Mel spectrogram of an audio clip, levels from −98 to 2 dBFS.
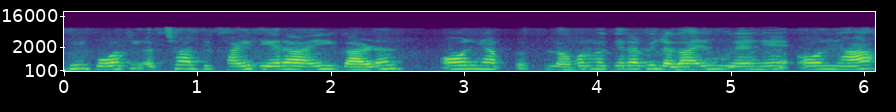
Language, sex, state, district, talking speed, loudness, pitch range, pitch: Hindi, female, Rajasthan, Jaipur, 215 wpm, -17 LUFS, 205-225 Hz, 215 Hz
